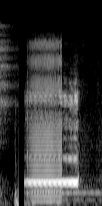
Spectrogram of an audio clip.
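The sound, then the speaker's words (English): A short blip, a brief pause, then a loud, steady electronic telephone tone that holds for about a second before cutting off, as a phone call is placed to Rocky Mountain ATV MC. No one speaks. “So we're going to go right ahead and we're going to give him a call right now.”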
